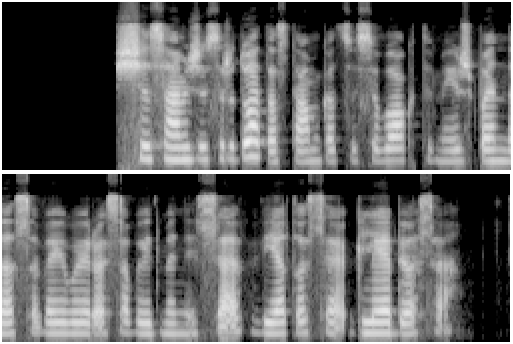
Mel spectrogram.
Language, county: Lithuanian, Panevėžys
